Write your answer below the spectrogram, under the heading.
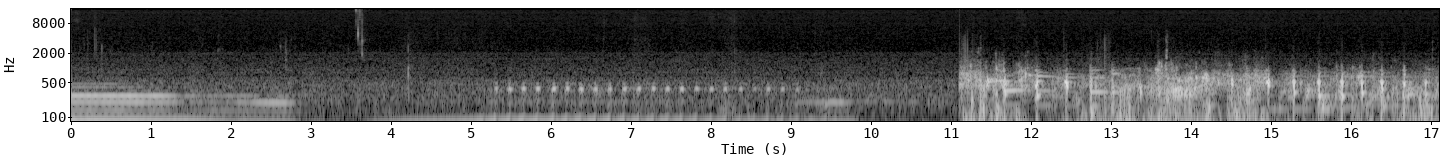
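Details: Playback of whale vocalizations from a science lecture on underwater sound: low, steady tonal moans with stacked harmonics for about ten seconds, then a burst of dense broadband pulsing and clicking.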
